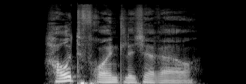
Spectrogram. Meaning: inflection of hautfreundlich: 1. strong/mixed nominative masculine singular comparative degree 2. strong genitive/dative feminine singular comparative degree
- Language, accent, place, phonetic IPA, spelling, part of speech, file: German, Germany, Berlin, [ˈhaʊ̯tˌfʁɔɪ̯ntlɪçəʁɐ], hautfreundlicherer, adjective, De-hautfreundlicherer.ogg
